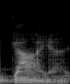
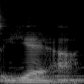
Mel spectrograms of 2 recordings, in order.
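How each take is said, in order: First: It is said the English way, like 'guy-uh'. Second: It is said the Greek way, like 'yeah'. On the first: "I don't say Gaia" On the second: "That's how the Greeks pronounce it"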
